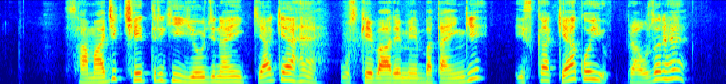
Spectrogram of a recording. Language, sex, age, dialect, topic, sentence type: Hindi, male, 41-45, Garhwali, banking, question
